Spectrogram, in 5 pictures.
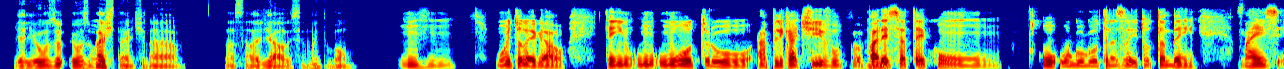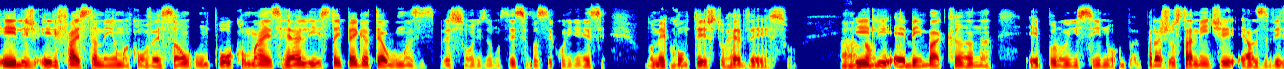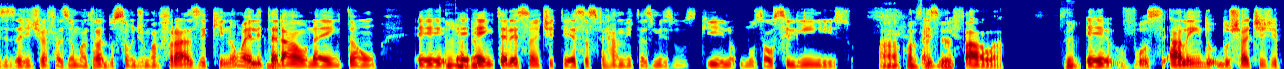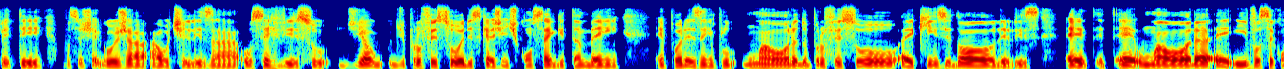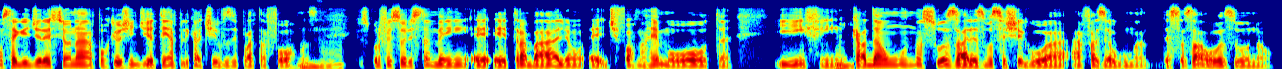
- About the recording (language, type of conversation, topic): Portuguese, podcast, Como a tecnologia ajuda ou atrapalha seus estudos?
- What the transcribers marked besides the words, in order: in English: "translator"; tapping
